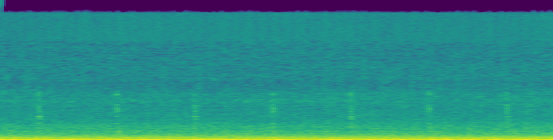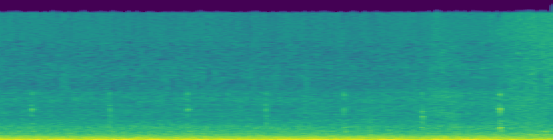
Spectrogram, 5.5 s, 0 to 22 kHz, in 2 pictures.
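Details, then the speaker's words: 2008 Chevy Malibu LS, seven months into ownership: light, even turn-signal ticking at roughly two or three clicks a second, played through the speaker, over a low steady engine idle; all lights working, no bulbs replaced; normal turn signal. "So that comes from the speaker."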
